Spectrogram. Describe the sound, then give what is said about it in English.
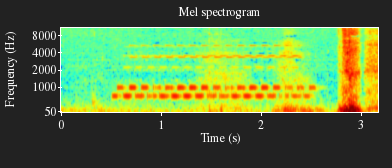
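A telephone at a radio station rings with a steady two-tone electronic trill lasting about two seconds, fairly clear, followed by a loud thump or clatter near the end. “And someone's calling again.”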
